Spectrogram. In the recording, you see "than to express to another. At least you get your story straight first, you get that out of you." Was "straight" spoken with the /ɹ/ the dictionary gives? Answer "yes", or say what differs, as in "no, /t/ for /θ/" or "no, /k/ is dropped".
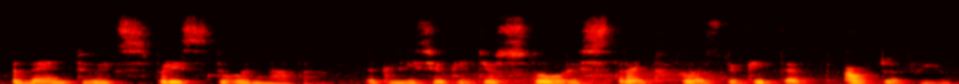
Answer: yes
